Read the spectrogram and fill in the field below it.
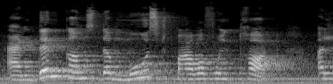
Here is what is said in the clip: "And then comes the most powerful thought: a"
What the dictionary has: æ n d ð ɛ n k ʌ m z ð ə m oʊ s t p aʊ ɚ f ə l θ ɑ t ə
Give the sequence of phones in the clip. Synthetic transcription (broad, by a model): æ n d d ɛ n k ʌ m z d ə m oʊ s t p aʊ ɚ f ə l t ɑ t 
